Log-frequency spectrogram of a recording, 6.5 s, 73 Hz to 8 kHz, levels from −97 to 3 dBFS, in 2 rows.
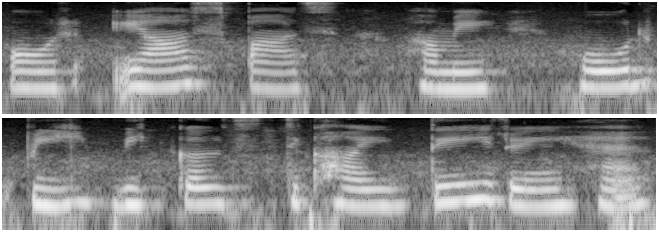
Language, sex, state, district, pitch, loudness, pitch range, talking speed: Hindi, male, Punjab, Fazilka, 220 Hz, -14 LUFS, 210-230 Hz, 100 wpm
